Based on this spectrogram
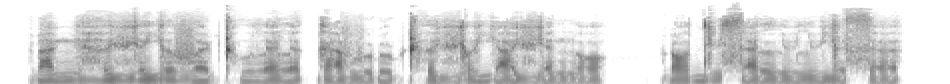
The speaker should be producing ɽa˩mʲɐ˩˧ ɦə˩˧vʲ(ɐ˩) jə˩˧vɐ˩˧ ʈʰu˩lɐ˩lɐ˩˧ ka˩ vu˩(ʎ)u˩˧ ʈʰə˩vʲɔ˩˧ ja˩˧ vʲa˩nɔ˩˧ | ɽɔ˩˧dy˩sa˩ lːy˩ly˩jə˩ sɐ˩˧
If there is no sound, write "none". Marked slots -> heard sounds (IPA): ɐ˩˧, ɽ

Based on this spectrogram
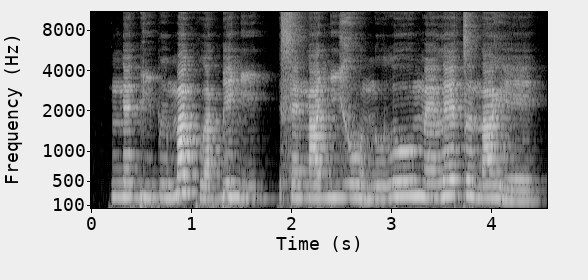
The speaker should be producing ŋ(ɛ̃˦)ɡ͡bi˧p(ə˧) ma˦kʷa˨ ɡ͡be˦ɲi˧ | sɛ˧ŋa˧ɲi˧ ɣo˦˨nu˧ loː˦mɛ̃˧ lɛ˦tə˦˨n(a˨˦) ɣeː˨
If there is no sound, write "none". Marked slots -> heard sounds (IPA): ɛ˦, ɨ˧, a˧

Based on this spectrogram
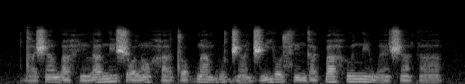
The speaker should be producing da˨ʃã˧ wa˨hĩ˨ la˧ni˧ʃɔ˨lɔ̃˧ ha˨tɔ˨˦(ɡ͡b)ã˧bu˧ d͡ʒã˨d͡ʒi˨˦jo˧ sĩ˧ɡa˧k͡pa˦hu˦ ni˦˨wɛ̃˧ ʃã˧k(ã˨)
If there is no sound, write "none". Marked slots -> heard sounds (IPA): ɡ͡b, ã˧

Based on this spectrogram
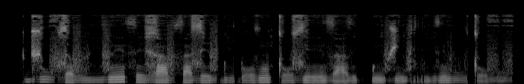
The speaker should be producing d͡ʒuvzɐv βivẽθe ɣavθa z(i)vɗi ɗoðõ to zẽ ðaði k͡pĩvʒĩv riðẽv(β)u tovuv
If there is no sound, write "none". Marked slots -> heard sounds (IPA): e, β

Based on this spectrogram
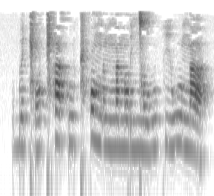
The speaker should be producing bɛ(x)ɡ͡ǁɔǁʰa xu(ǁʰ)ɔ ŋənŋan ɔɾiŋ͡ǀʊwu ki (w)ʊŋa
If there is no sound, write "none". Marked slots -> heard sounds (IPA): none, ǁʰ, w

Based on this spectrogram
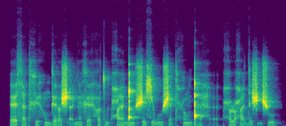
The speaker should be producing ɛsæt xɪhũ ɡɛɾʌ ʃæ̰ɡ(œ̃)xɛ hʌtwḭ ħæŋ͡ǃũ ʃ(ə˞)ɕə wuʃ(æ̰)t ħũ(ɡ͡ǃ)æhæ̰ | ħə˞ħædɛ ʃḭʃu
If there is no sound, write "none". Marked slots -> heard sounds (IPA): ɛ̃, ə, æ, ɡ͡ǃ

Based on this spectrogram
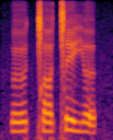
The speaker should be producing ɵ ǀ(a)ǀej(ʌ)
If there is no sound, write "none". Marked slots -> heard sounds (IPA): ʌ, ə

